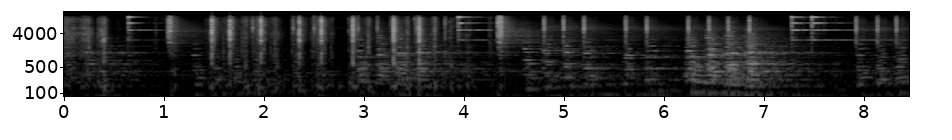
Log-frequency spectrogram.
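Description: Rapid clacking of vintage typewriter keys in quick, uneven bursts, with a bright carriage-return bell dinging several times, set against lively music underneath.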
